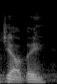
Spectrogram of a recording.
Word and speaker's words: Yahvé: Por eso le agregan algunas vocales, y para algunas versiones suena Jehová y para otras Yahvé. Pero es el mismo nombre de 4 consonantes.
